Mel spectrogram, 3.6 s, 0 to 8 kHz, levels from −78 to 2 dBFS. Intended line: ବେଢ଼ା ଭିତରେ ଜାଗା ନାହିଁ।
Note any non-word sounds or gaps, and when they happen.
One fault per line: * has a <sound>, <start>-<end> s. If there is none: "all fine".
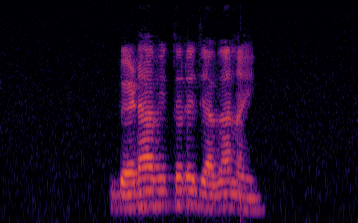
all fine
